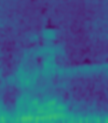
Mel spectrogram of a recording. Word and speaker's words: Ronan: He was in Stargate Atlantis, and he plays a character named Dex Ronan, which, oddly enough, rhymes with Conan.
